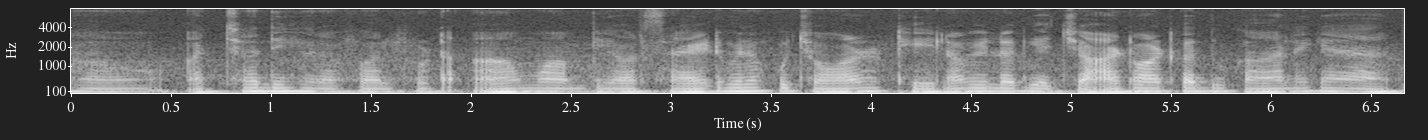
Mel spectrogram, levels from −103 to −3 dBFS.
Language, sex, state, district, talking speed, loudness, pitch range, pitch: Hindi, male, Chhattisgarh, Jashpur, 225 wpm, -18 LUFS, 100-115 Hz, 105 Hz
